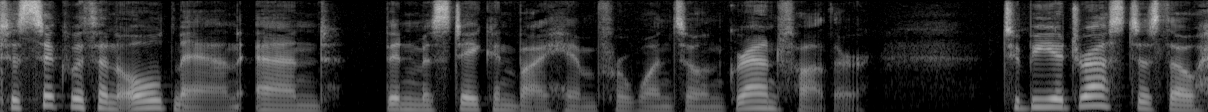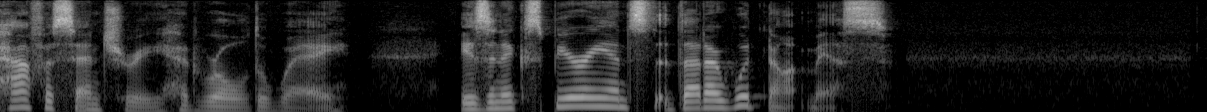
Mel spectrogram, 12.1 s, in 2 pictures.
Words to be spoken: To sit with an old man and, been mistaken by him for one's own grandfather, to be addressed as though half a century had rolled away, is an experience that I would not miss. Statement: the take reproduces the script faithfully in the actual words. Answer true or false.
true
